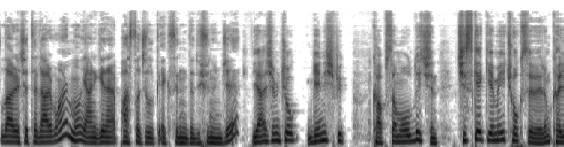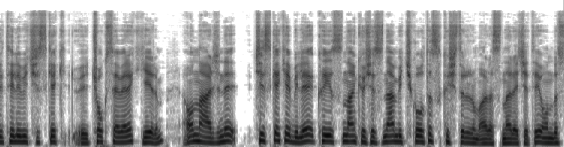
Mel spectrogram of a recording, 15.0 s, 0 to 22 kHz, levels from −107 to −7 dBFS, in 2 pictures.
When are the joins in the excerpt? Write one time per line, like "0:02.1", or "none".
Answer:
0:08.5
